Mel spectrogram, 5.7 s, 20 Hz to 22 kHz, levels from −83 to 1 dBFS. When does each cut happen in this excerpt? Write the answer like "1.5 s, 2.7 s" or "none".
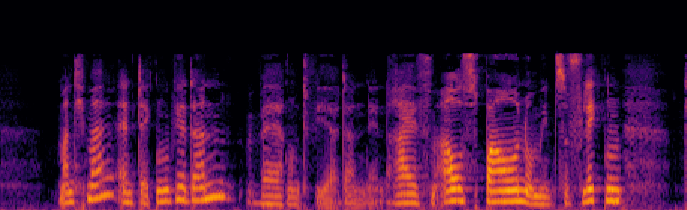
none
